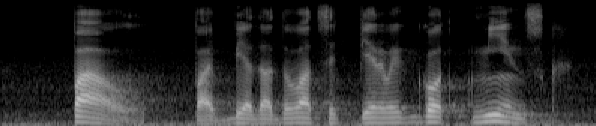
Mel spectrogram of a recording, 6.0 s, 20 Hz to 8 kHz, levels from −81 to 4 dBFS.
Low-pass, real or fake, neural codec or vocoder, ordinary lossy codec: 7.2 kHz; fake; vocoder, 44.1 kHz, 128 mel bands every 512 samples, BigVGAN v2; none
